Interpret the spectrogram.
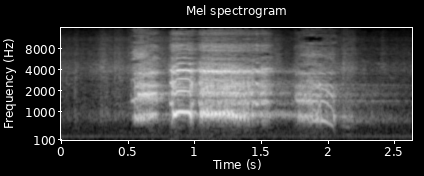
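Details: Rooster giving a full crow: a short opening note, a long harsh held middle section, and a quieter drawn-out final syllable that drops in pitch, in a quiet setting.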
